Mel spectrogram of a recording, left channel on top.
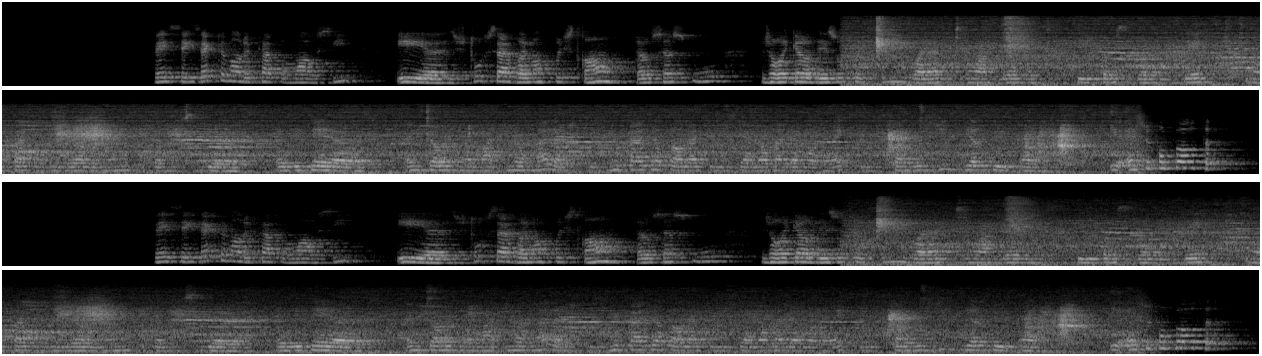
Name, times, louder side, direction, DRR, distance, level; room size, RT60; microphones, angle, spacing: voice 1, 1.5-3.4 3.9-7.2 7.6-12.0 12.4-15.0 15.3-16.2 16.6-23.2 23.7-24.6, left 1 dB, 45° left, 0 dB, 2.1 m, -34 dB
sound 1, 8.4-24.0, left 3 dB, 65° left, 3.5 m, -34 dB
22.5 x 7.7 x 3.4 m, 1.1 s
head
